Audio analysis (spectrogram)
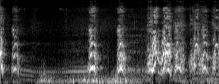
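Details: Four small dogs bark in quick, yelping bursts, first spaced out, then bunched into an excited cluster of high barks, over a low background hum.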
